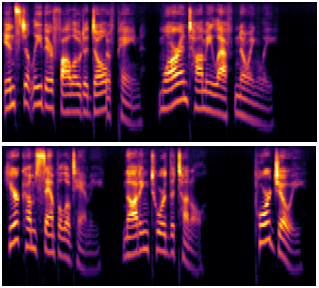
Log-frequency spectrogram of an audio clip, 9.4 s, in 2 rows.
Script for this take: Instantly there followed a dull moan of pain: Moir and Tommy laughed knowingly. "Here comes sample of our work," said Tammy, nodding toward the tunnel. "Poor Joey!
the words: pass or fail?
fail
